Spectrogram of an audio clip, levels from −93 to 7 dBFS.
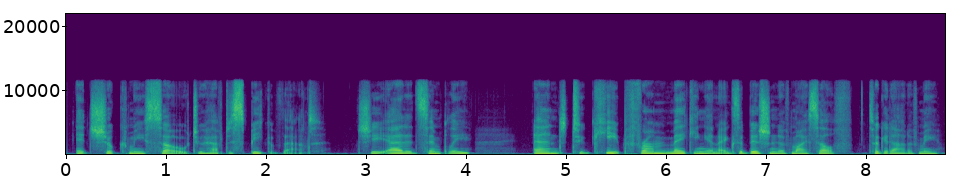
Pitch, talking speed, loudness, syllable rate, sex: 175 Hz, 185 wpm, -19 LUFS, 4.6 syllables/s, female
